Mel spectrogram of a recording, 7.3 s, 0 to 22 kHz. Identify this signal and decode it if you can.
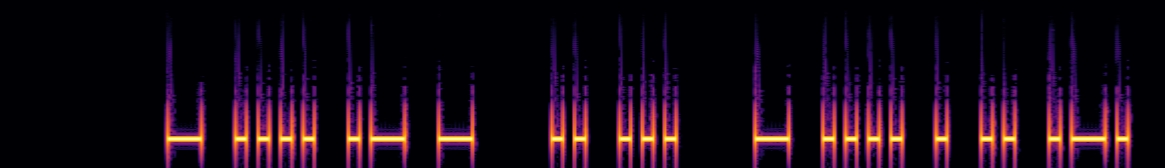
Morse code, heard as a keyed tone, about 17 wpm, 700 Hz. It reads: THAT IS THEIR
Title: Sentences from Top 1300 Words 17wpm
